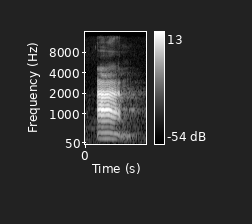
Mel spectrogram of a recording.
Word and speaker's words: an: We had also learned that an is used before the word where H is silent. We do not say har, we say r. So, though the spelling is H-O-U-R, we do not say hour, we say r. So, where the letter H is silent, you do use an.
